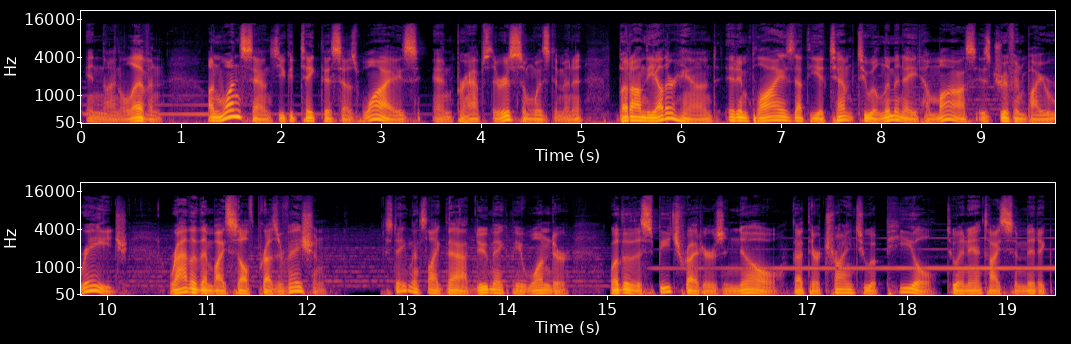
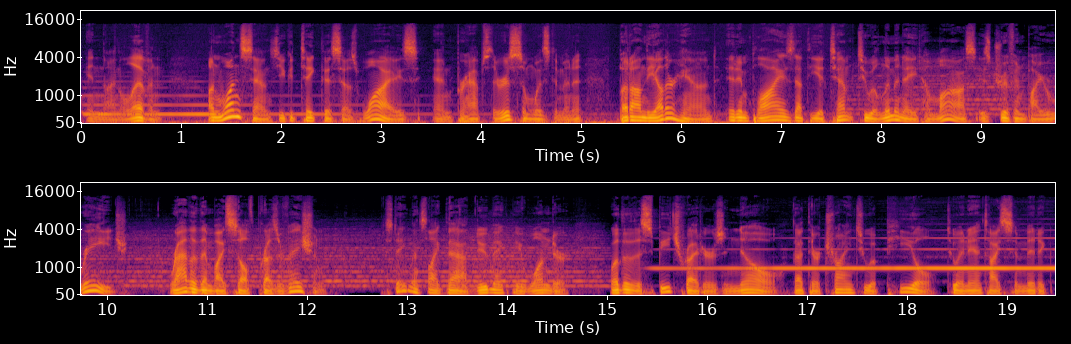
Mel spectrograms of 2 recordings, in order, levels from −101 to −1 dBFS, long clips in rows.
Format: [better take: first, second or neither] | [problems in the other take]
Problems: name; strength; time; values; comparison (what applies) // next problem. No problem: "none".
first | background music; loud; throughout; 9 dB below the speech; faint in the first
